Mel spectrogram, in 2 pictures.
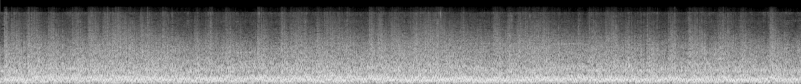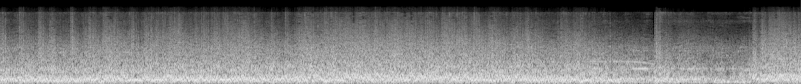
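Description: Dense barrage of aerial fireworks, the bursts coming so fast they run together into one continuous loud crackle and rumble. It eases briefly about fourteen seconds in, then picks up again.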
